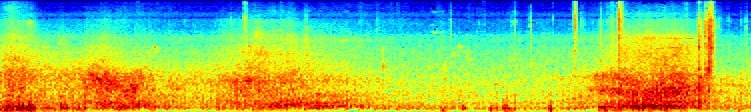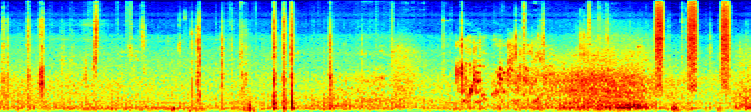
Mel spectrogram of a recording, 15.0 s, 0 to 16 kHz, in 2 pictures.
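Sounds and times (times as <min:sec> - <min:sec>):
sharp metallic clicks and taps: 0:03.8 - 0:06.3, 0:07.0 - 0:10.9.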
